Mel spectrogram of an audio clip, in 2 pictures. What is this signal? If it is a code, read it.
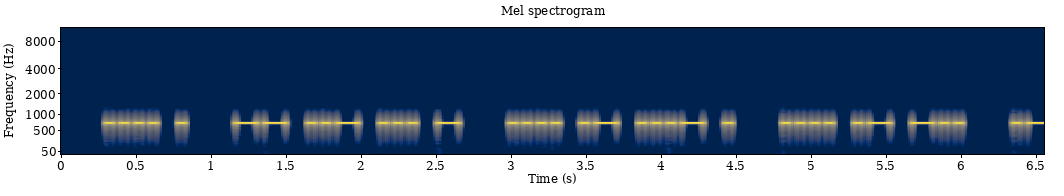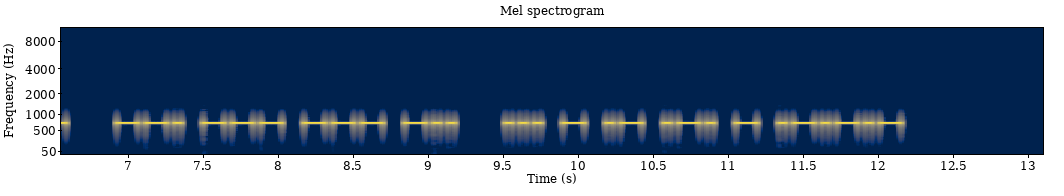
Morse code, heard as a keyed tone, about 25 wpm, 700 Hz. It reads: HE MUST HAVE HAD A GOOD START.
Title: Sentences from Top 1000 Words - Review Part 1 - 25wpm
